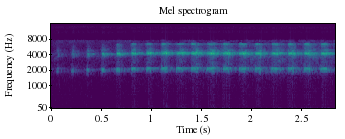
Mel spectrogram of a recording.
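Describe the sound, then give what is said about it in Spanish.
Cicada singing in late summer near a small village, a rapid pulsing buzz of high, shrill tones that repeats many times at an even rhythm and stays fairly faint, with nothing else heard. “Desde algún lugar resonaba el canto de una cigarra, como si intentara desesperadamente retrasar el inevitable final del verano.”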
